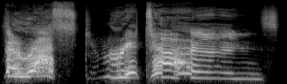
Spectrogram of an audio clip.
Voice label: Male Imp, Death

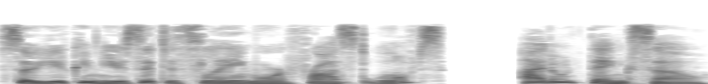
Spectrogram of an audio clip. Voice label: Female Orc; Rokara; Scabbs

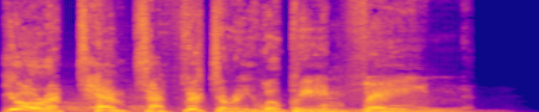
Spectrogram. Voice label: Male Dragon Start

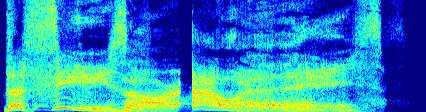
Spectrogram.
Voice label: Female Naga; Darkscale

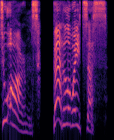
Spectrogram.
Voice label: Female Human Bark; Balinda Stonehearth

